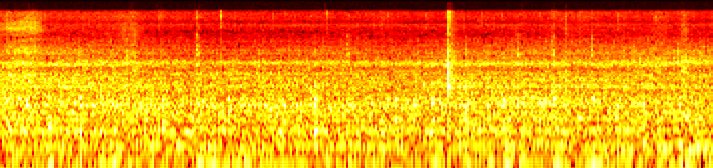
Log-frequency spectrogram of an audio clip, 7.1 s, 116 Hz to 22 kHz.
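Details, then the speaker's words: Restored circa-1898 Thomas Edison bipolar C-frame motor (battery fan motor), original bearings, rotor adjusted for optimum position; low faint hum with light soft rustle, no grinding or knocking, really nice and quiet. Normal running. "what I did was I spent the time to properly adjust the the rotor so that it's in the optimum position for smooth running and those are the original bearings still in there and it's really nice and quiet"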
